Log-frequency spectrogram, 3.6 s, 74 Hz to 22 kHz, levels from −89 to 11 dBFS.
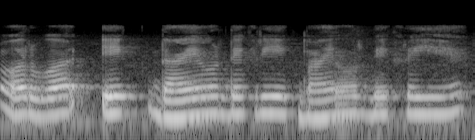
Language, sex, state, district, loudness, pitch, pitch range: Hindi, female, Jharkhand, Ranchi, -16 LUFS, 215 Hz, 205-220 Hz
